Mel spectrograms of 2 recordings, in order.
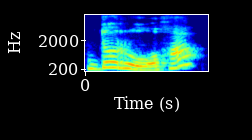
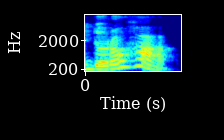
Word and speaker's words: дорога: рухомий в окремих випадках зміна місця наголосу змінює значення слова так дорога і дорога адже це абсолютно різні слова Наприклад дорога - це шлях а дорога - це мила серцю Так це взагалі прикметник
